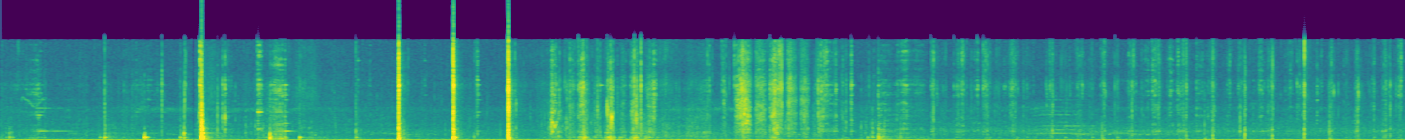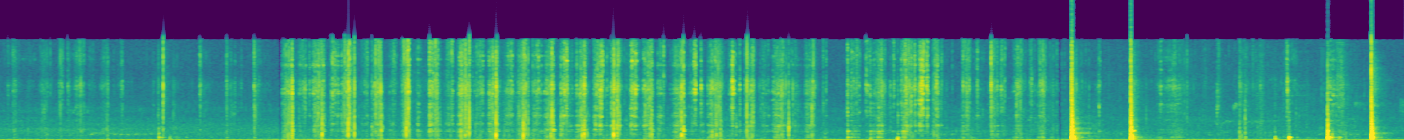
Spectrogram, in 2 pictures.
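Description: Cleaver scaling and chopping whole fish on a wooden chopping board. Sharp single knocks of the blade on the board come now and then, a stretch of quick scraping and tapping runs through the middle, and several loud chops come near the end.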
